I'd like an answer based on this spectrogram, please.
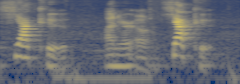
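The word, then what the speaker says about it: ひゃく: have to remember that this HYA here is one syllable in Japanese. This is not hayaku, because that is a different word. This is hyaku.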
